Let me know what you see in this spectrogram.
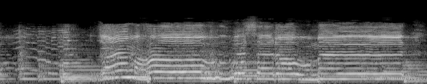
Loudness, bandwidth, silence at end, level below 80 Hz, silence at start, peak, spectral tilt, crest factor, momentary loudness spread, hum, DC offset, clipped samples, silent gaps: -13 LUFS; 9.4 kHz; 0 s; -48 dBFS; 0 s; -4 dBFS; -3 dB/octave; 10 dB; 8 LU; none; under 0.1%; under 0.1%; none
